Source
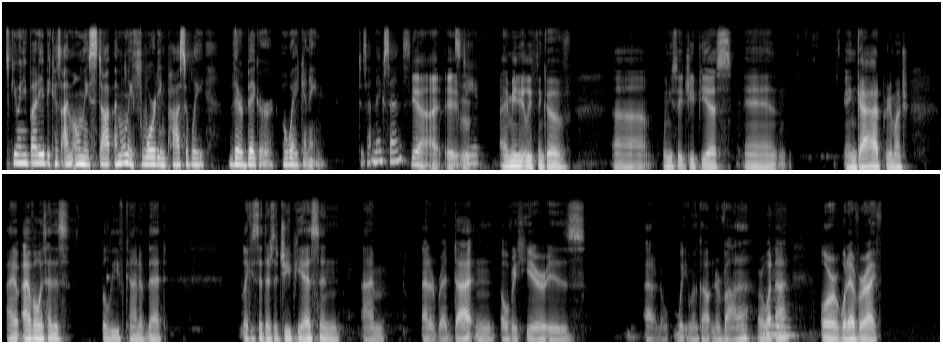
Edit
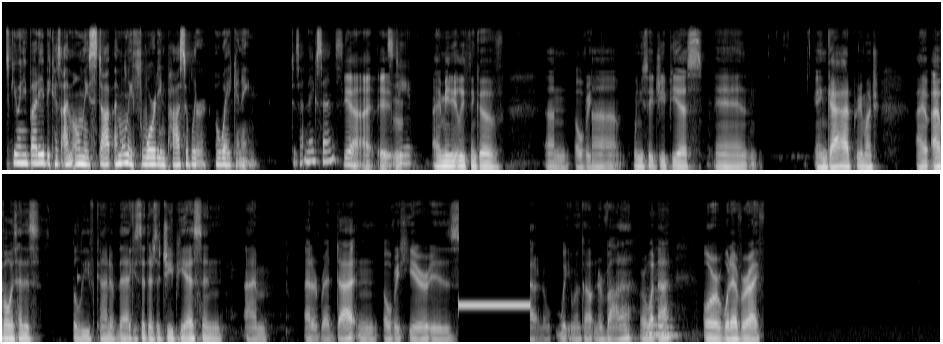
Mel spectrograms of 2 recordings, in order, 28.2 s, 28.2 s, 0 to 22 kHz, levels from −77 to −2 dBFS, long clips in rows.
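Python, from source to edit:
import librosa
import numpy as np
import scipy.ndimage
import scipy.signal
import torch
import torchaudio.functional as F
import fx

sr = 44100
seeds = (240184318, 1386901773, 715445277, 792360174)

y = fx.edit(x, sr, fx.cut(start_s=2.91, length_s=1.01),
    fx.cut(start_s=16.43, length_s=1.32),
    fx.duplicate(start_s=21.25, length_s=0.57, to_s=9.29),
    fx.bleep(start_s=22.69, length_s=1.08, hz=892.0, db=-21.5), tone=tone)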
